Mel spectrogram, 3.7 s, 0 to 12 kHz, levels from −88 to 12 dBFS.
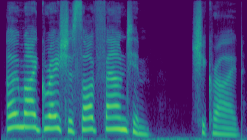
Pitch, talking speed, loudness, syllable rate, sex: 235 Hz, 130 wpm, -16 LUFS, 3.4 syllables/s, female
